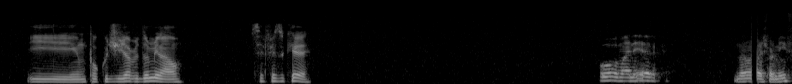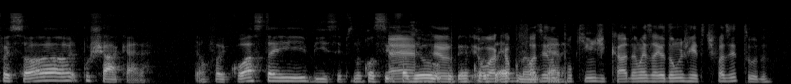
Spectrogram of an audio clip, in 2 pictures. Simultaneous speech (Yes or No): Yes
